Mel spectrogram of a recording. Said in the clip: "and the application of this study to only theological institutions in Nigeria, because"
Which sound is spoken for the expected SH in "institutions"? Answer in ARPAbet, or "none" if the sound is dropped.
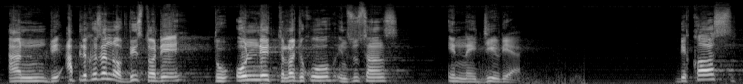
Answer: S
